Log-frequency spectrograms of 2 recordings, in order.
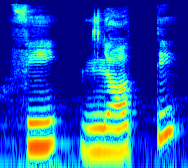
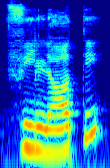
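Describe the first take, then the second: First: "filhote" slowly broken up, fi-lho-te; split into syllables. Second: Said in the usual way. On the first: Shown as a demonstration. Teacher showing pupils how to separate "filhote", syllable by syllable. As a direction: say "filhote" syllable by syllable, pausing between them. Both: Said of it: "Separe as palavras em sílabas".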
